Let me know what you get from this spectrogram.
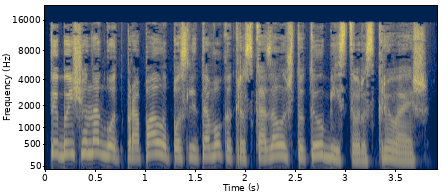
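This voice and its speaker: A woman's voice: medium pitch, lively intonation, fast, darkish tone, no echo, pitched above the performer's own voice, natural voice. Chatty nosy young woman friend, teasing, raised voice, dry recording, voiced by a woman.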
